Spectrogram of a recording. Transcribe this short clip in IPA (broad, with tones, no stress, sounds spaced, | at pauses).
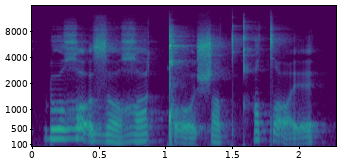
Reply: ɽ u˦ ʁ ɔ̰˥˨ z ɔ˧˩˧ ʁ ɒ˦ ǃ ɔ̰˧˩˧ ʃ ʌ˨˩ tˤ qʰ ə˦ tˤ ɛ̰˩˧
